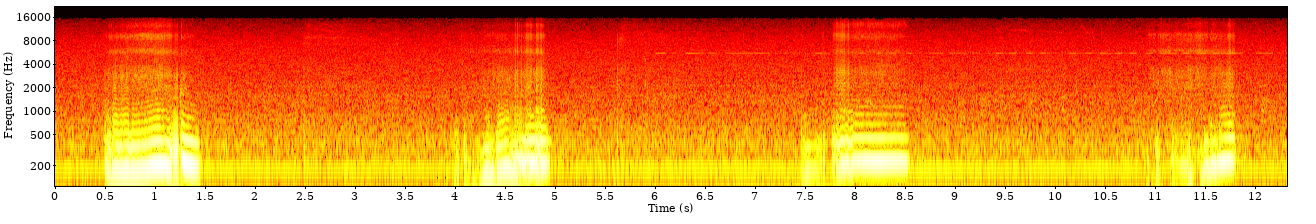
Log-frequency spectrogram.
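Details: Almost 10-year-old female cat snoring in sleep, possibly dreaming: four squeaky, whistling snores, roughly one every three and a half seconds, with a faint steady hum in the room.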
